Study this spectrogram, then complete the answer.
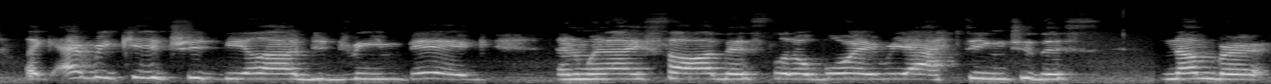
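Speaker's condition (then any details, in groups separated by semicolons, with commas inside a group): Cerebral palsy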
